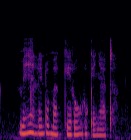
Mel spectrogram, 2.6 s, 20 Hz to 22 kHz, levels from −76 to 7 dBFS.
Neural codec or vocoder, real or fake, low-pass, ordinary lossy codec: none; real; 7.2 kHz; none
